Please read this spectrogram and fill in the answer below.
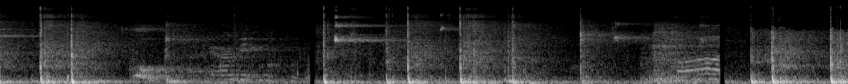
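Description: Basketball dribbled on a hardwood court floor: a quick, uneven run of hard bounces as the player handles the ball against a defender.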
